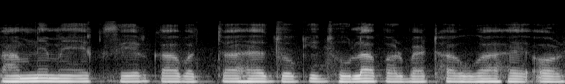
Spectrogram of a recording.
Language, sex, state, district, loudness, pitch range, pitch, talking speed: Hindi, male, Haryana, Rohtak, -15 LUFS, 130-135 Hz, 130 Hz, 150 wpm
